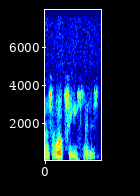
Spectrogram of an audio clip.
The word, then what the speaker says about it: Wiltse: And then your last name is spelled My last name is Wiltsy.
